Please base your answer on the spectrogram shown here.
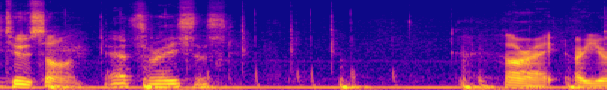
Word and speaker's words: Tucson: Oh my god, you say it wrong. It's Tucson.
